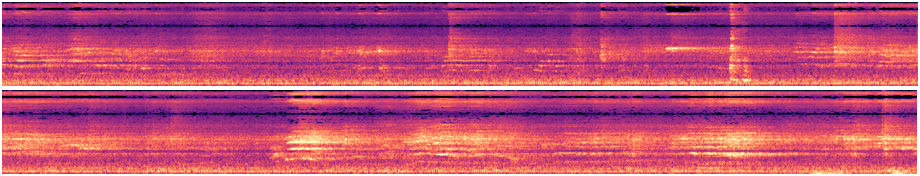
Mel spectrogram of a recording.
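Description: Skates scrape on ice in a large echoing rink.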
